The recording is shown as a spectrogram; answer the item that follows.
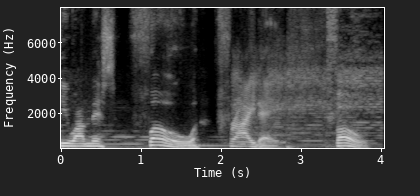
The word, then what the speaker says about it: faux: Faux. Se escribe faux. Es una palabra francesa. Faux.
